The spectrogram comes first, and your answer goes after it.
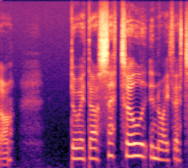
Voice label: "setl", Welsh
